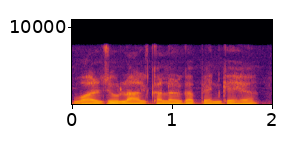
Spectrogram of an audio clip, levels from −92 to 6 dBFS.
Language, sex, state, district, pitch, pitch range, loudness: Hindi, male, Arunachal Pradesh, Papum Pare, 120 Hz, 115-120 Hz, -17 LUFS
